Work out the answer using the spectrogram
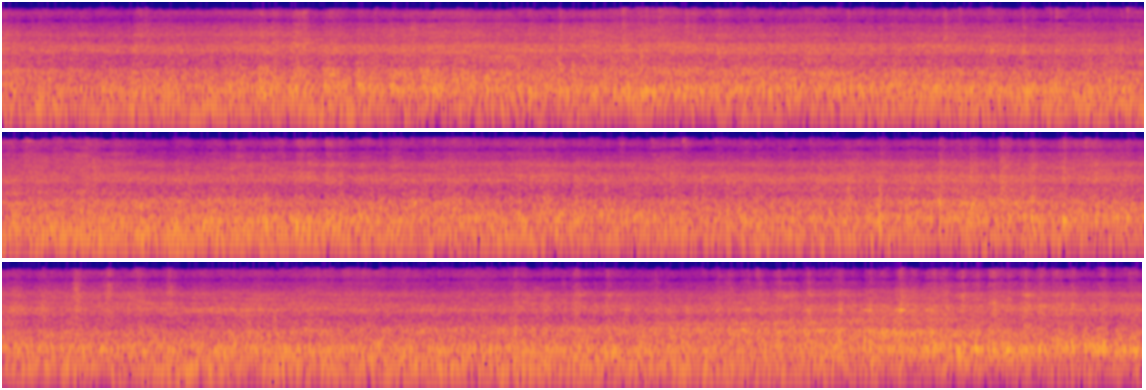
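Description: Freight train of tank cars and covered hopper cars rolling past: a steady rumble of steel wheels on the rails.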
